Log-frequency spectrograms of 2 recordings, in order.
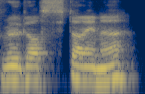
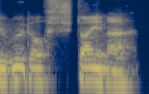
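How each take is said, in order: First: The name is said with English pronunciation. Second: The name is said with German pronunciation. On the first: "which is the kind of anglicized pronunciation" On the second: "which is the correct pronunciation"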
